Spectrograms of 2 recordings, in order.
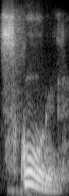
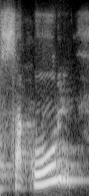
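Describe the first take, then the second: First: The s runs straight into the k. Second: A vowel is inserted between s and k. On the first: The speaker calls it right. "सीन को साकिन पढ़ा जाता है" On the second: The speaker calls it wrong. "नहीं पढ़ेंगे"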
